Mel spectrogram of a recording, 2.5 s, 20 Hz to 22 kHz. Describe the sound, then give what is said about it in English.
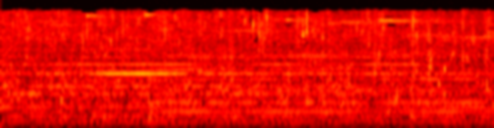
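Steady water pouring and bubbling from a six-foot rose quartz fountain in the corner of a sunny spa room, continuous and moderately quiet, with a faint tonal hum in the background and no voices. “There are lots of lush green plants and a beautiful 6-foot rose quartz fountain bubbling in a corner.”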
